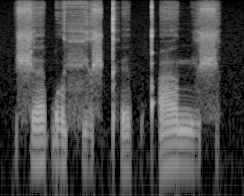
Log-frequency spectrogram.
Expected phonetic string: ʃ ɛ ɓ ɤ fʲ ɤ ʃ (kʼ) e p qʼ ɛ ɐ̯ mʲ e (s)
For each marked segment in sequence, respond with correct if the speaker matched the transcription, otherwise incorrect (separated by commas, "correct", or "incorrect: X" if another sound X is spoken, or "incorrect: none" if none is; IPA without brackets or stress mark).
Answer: correct, incorrect: ʃ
